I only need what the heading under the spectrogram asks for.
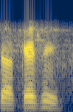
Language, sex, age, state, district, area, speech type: Urdu, male, 45-60, Uttar Pradesh, Muzaffarnagar, urban, conversation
